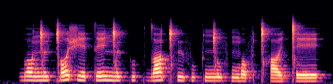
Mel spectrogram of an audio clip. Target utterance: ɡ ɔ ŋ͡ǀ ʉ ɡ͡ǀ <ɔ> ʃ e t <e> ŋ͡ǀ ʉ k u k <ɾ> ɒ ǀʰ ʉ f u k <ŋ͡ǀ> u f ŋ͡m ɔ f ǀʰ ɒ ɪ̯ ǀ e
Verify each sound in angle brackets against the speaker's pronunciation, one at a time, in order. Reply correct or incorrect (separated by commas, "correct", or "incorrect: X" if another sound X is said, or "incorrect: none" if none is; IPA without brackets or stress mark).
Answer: correct, correct, incorrect: d, correct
